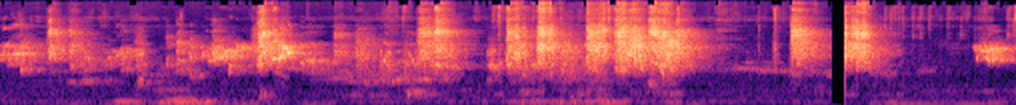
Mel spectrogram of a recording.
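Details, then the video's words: Parakeets chirping, kept as pet birds: lively, scratchy chatter in uneven bursts, with short squeaks, a sharp click and a final short chirp. "Parakeets Chirping Sounds"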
